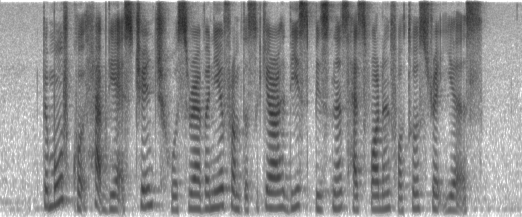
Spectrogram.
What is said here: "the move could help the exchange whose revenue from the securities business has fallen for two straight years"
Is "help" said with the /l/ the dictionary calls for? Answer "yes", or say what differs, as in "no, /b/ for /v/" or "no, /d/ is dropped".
no, /l/ is dropped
